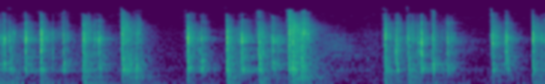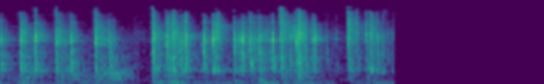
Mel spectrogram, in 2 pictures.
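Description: Typing sound effect: rapid keystroke clicks in short runs with brief pauses, stopping a little after six seconds in.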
